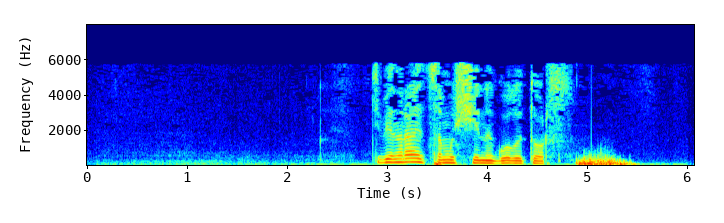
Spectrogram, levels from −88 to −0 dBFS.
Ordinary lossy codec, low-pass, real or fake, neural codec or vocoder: MP3, 24 kbps; 7.2 kHz; real; none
